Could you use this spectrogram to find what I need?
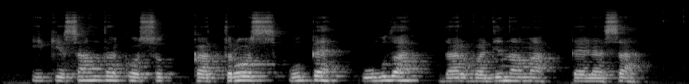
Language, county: Lithuanian, Šiauliai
